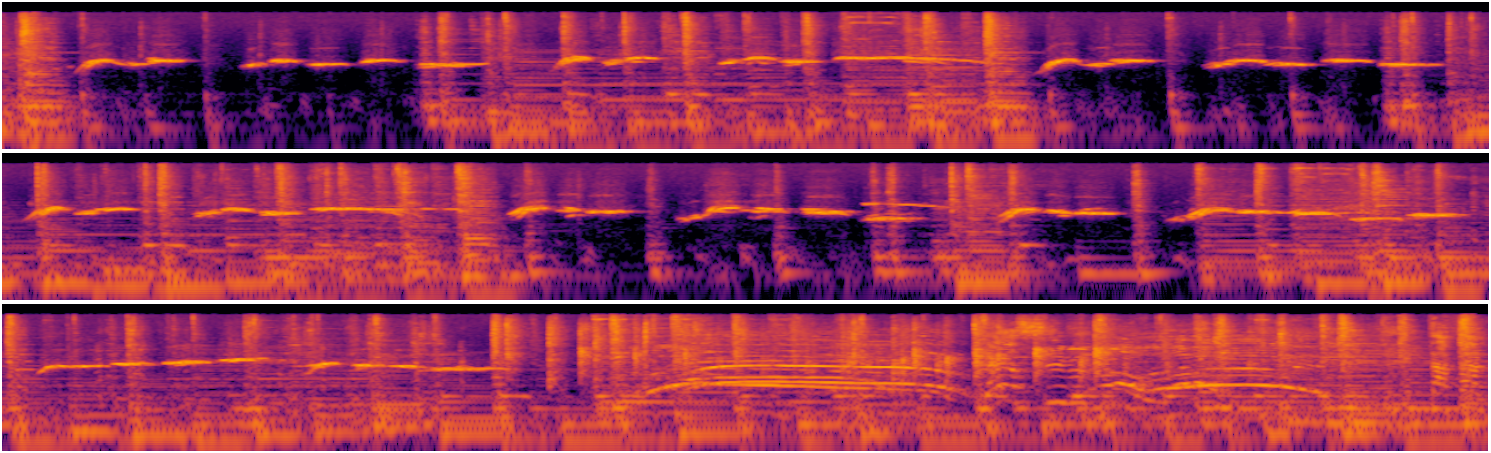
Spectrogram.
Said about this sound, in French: Bon solo. Attention, solo de siffleux.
